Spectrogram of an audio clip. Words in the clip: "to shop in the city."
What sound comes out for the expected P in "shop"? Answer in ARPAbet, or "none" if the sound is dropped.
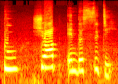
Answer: P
